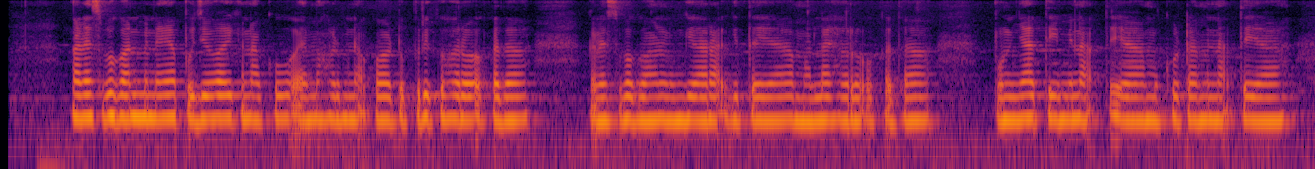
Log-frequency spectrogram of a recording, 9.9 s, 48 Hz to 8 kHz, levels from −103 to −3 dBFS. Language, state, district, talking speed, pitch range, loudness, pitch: Santali, Jharkhand, Sahebganj, 200 wpm, 210-220 Hz, -37 LUFS, 215 Hz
